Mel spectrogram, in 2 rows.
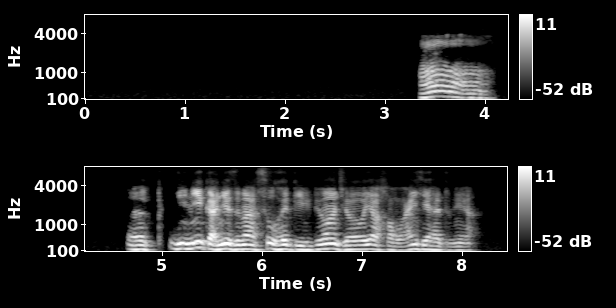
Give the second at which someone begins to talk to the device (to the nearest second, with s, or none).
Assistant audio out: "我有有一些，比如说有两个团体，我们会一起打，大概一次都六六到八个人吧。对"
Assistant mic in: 3 s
